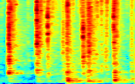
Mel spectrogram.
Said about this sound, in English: A second instrument in the room called Zapatelo was inspired by Leonardo da Vinci's design for a mechanical hammer. Galindo turns a lever, which makes a boot and glove smack against a tire.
